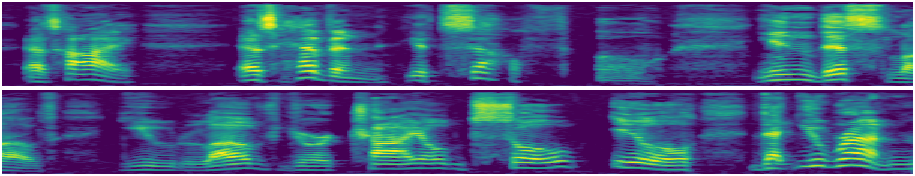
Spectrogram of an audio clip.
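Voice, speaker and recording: A man playing a stern, pious friar in a dramatic Shakespeare audiobook, sermonizing deliberately with long pauses. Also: fairly high pitch, exaggerated voice. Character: stern, pious friar admonishing and consoling mourners.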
